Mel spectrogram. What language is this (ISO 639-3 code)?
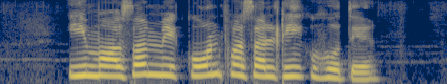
mai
